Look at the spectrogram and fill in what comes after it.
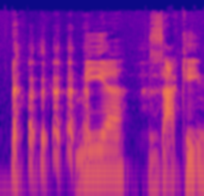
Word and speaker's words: Miyazaki: Miyazaki. – Miyazaki.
